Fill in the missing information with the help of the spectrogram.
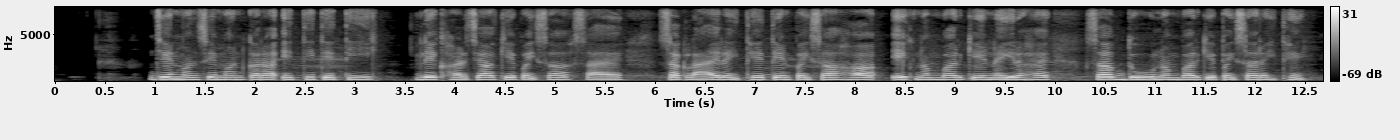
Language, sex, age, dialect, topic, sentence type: Chhattisgarhi, female, 18-24, Central, banking, statement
